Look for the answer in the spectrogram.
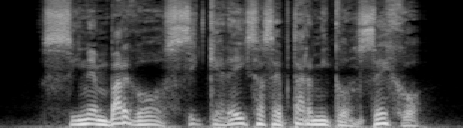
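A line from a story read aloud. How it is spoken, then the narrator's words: Low voice. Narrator (Spanish): dijo en voz baja Éomer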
